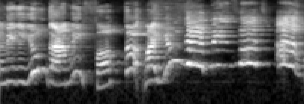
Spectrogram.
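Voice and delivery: high, loud indignant repeat; hammed-up fury at him; mock angry text. Retelling her angry texts.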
